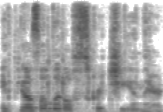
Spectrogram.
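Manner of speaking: plain reading voice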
